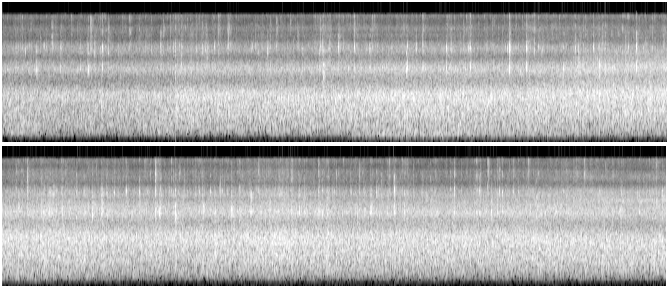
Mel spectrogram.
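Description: Steady rain storm heard from under a garage awning, with scattered individual drops tapping close by. The rain grows a little heavier about two seconds in.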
